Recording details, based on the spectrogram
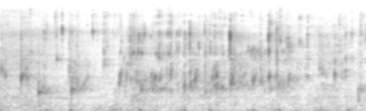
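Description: Whey trickles and drips from freshly made homemade ricotta as it drains, a soft, steady patter of small splashes and droplets, close and fairly faint, with no talking.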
